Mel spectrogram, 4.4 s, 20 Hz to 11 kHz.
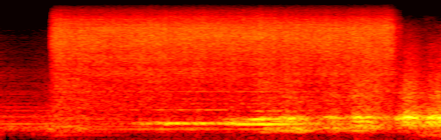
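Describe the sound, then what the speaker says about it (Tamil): A pressure cooker of mushroom rice lets out a single long, loud steam whistle lasting about three and a half seconds, hissing steadily before cutting off with a brief sputter. "இப்போ 3 விசில் வர வரையும் வெயிட் பண்ணணும்"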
